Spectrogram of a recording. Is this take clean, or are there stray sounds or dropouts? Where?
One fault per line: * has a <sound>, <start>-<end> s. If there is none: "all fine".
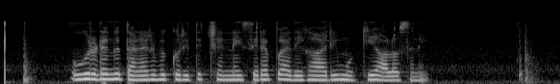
* has a thud, 0.2-0.4 s
* has a squeak, 5.2-5.5 s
